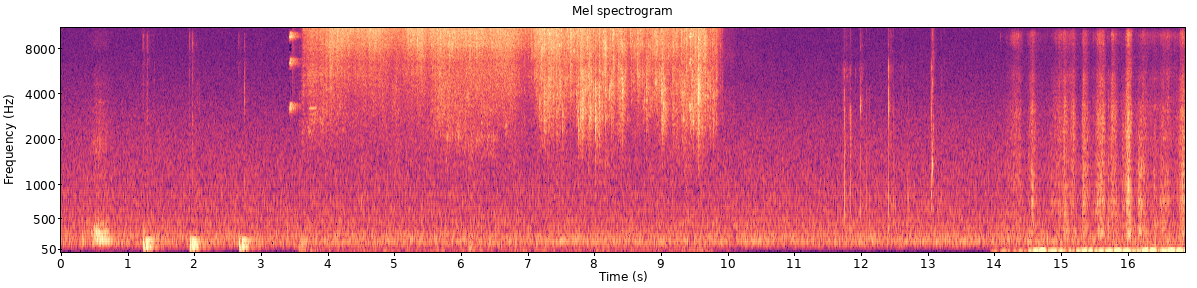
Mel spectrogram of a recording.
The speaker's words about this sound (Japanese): このままシャンプーも済ませて一気にパーって流しちゃおっか。髪の毛洗っていくから目つむってて。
